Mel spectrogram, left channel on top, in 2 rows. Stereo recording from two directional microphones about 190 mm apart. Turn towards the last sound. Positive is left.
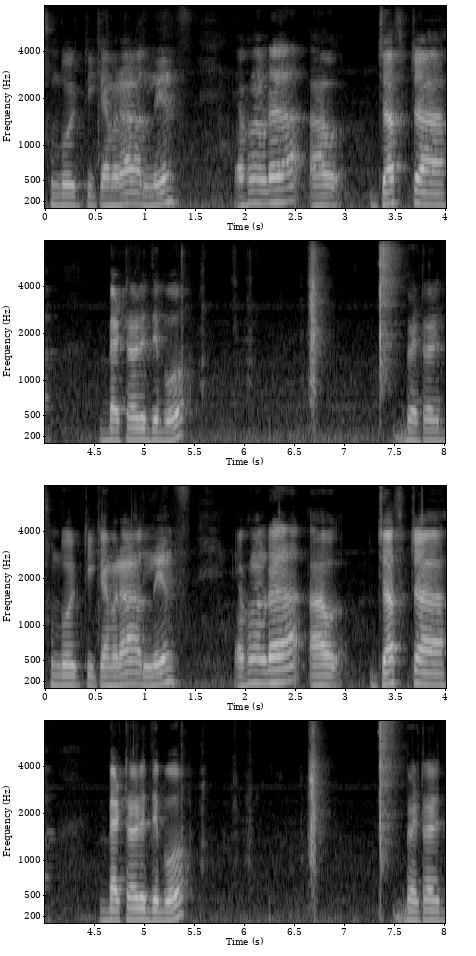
turn(degrees=-45)  # may be behind; listen again after turning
